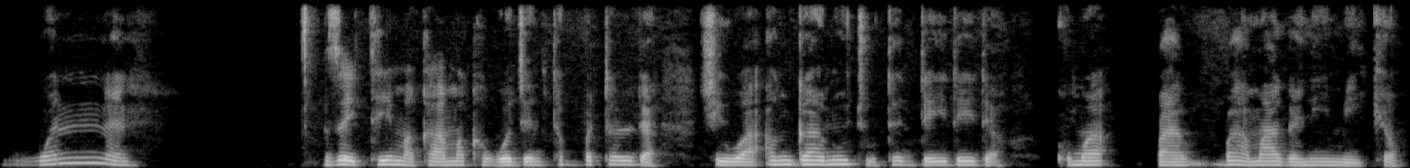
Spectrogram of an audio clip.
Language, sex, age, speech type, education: Hausa, female, 30-45, spontaneous, tertiary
